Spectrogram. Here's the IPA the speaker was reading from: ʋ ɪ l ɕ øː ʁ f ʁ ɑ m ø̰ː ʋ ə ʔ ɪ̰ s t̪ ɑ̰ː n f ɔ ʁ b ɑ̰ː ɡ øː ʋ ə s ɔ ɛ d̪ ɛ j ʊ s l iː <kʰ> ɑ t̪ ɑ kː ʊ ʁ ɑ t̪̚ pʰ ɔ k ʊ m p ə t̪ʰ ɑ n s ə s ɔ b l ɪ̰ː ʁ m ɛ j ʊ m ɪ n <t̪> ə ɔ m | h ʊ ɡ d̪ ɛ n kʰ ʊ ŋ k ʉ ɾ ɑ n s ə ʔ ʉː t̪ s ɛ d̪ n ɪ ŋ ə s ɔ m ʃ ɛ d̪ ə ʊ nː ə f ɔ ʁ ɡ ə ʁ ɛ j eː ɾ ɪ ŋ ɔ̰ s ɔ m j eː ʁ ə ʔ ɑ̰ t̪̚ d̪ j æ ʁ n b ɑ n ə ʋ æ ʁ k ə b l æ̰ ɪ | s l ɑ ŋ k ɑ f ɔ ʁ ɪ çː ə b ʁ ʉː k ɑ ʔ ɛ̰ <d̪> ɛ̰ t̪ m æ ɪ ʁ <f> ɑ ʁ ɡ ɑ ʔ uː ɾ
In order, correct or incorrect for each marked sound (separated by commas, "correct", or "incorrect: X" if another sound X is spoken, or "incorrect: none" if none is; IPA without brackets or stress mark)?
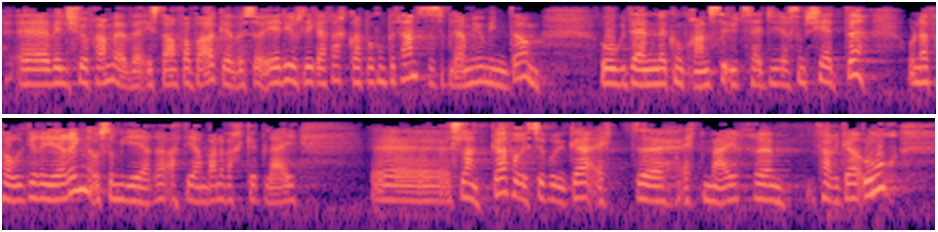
incorrect: k, incorrect: d̪, incorrect: t̪, correct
